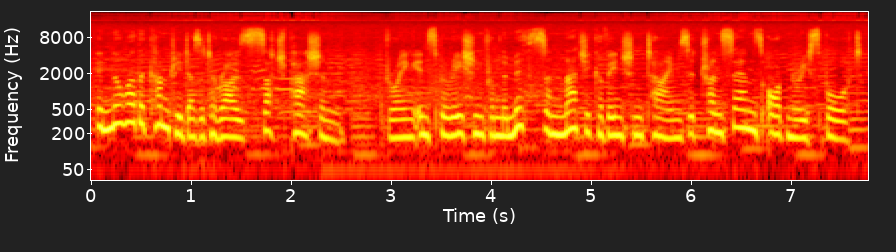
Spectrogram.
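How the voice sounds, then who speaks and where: Woman narrating over clear music. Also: medium pitch, expressive, moderate pace, poor audio. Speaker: trailer narrator. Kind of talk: scripted documentary trailer narration.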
